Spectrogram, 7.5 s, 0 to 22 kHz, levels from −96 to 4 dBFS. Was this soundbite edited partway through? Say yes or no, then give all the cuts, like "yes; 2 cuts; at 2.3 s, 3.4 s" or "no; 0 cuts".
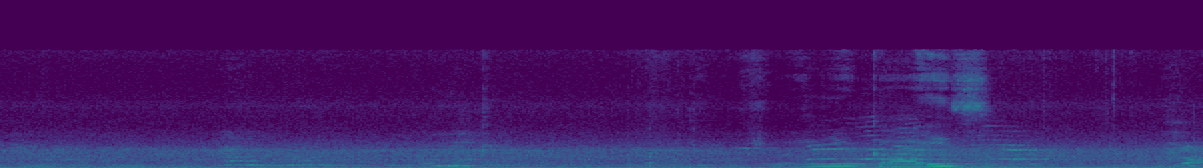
yes; 1 cut; at 4.9 s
